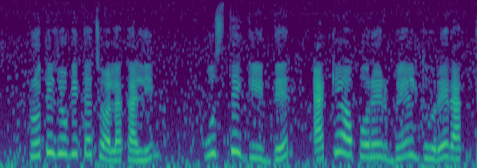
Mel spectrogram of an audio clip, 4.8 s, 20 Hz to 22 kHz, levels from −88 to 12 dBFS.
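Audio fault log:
Throughout: overdone noise removal. The background drops and breaks up into twinkling specks. A noise reducer set too strong is cutting individual frequency bands that sit near its noise estimate, taking quiet parts of the speech with them.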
